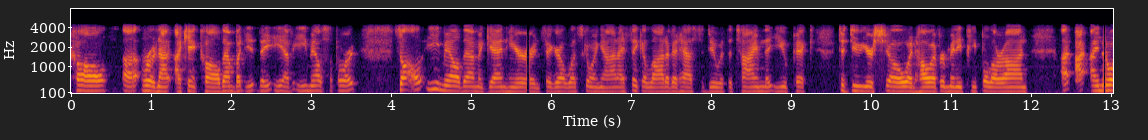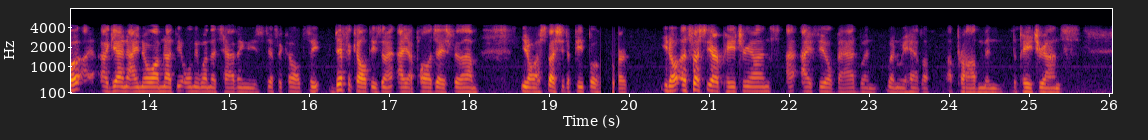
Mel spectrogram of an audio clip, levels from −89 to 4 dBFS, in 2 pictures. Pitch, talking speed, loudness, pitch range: 150 Hz, 230 wpm, -25 LUFS, 145-165 Hz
